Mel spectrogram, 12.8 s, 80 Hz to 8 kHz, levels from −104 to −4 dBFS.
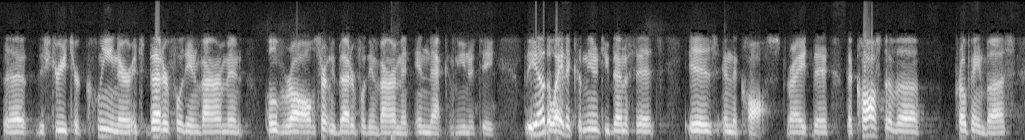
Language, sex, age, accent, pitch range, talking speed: English, male, 50-69, American, 125-160 Hz, 175 wpm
